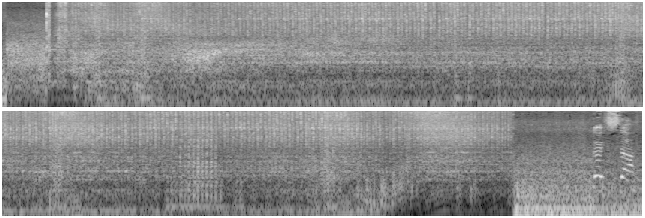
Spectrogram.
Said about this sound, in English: And luckily we hadn't started the car the previous time, so we're reasonably happy now, and go to start it again.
